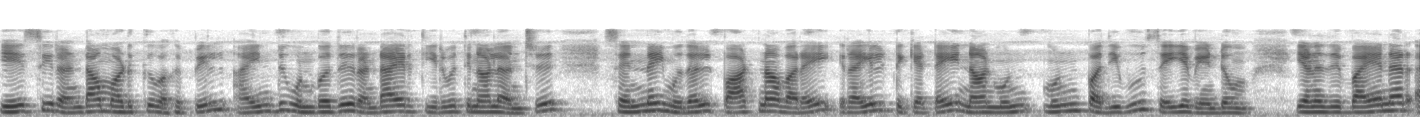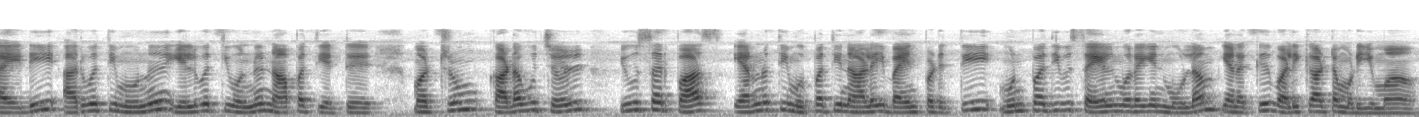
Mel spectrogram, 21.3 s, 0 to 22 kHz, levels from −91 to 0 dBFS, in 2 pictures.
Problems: none marked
